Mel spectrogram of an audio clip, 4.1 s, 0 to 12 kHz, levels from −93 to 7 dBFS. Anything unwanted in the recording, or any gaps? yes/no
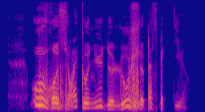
no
